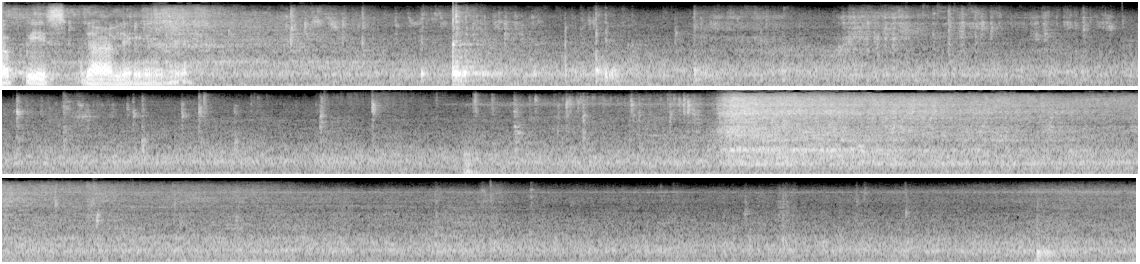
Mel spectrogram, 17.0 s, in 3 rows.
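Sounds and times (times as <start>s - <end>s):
loud sizzle in pan: 0.0s - 13.8s
paste popping and crackling in oil: 1.1s - 10.4s.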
